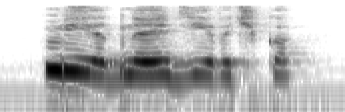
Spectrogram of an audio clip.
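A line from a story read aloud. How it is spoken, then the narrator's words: Sighing. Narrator (Russian): вздохнула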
